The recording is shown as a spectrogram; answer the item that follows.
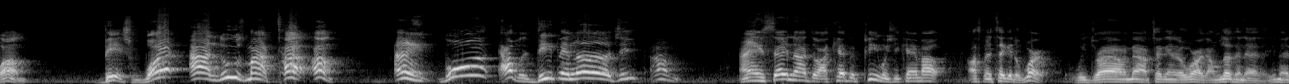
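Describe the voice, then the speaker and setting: A man, co-hosting a podcast. He tells profane stories, dropping to a low mutter and then breaking into loud outbursts. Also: muffled recording. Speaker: podcast co-host. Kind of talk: casual chat, storytelling.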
